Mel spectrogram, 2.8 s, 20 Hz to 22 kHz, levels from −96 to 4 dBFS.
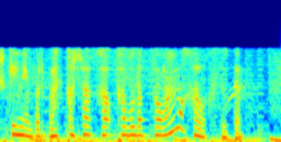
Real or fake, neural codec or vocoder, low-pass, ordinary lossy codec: real; none; 5.4 kHz; none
